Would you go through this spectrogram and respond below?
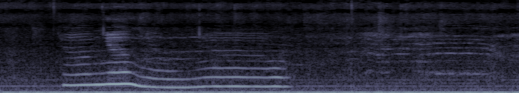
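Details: Domestic cat giving one clear meow that rises, then slides down and levels off for about a second and a half. A fainter, softer call follows near the end, over a steady low electrical hum.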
